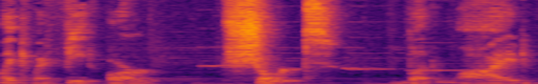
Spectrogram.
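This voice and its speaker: The voice has lively intonation, with audible room echo and music playing in the background. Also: man. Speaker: video blogger sharing transition update. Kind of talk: casual vlog. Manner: casual, filler-heavy.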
